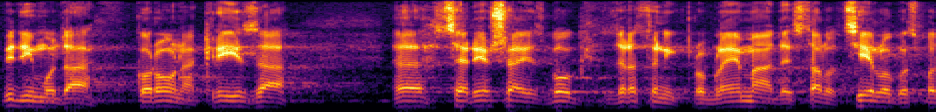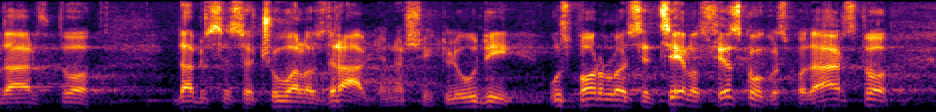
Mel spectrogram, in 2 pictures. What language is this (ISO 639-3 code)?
hrv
